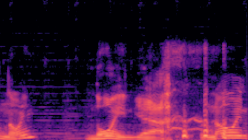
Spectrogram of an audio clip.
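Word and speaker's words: Neun: And by the way, can I just note that card, I finally looked it up, and it's called Noin, which is not how I expect to pronounce N-E-U-N.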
